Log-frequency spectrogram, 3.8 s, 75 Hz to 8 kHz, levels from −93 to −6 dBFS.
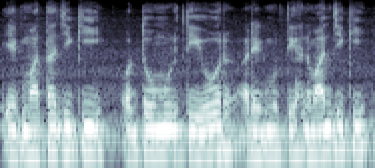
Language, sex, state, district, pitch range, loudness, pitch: Hindi, male, Uttar Pradesh, Shamli, 105-115 Hz, -14 LUFS, 110 Hz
